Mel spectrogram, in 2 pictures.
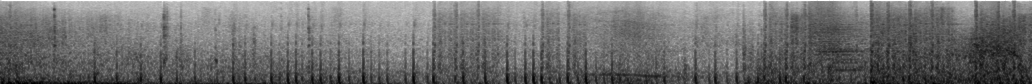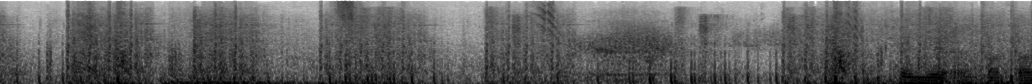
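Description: Dense, continuous video-game gunfire in Garry's Mod during a war-style match, with rapid overlapping shots, bursts and booms filling the whole stretch at steady loudness and no clear pauses.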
